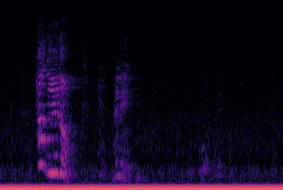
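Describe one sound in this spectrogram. A young man speaks loudly with feeling in a large hall.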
